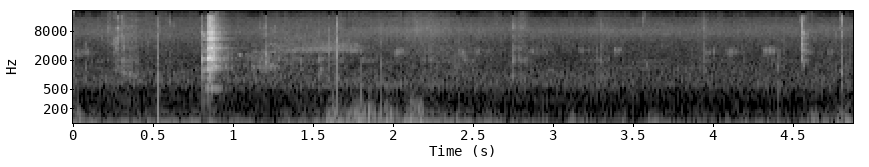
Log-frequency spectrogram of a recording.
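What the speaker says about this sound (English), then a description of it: "Ooh, you hear that crunch?" A single crisp crunch as someone bites into an Early Jalapeño x Primo hybrid pepper, close and brief, followed by a few softer chewing crunches in a quiet room.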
